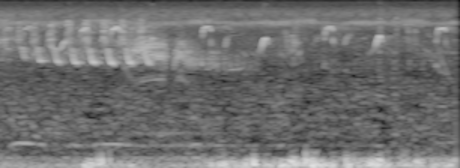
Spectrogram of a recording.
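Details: A White-tailed (Marshall's) Iora in India, during courtship behaviour, gives a quick run of thin, high chirping notes, then scattered single chirps, over a steady low rumble.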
